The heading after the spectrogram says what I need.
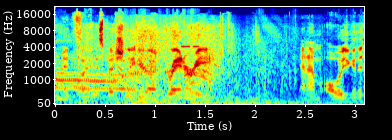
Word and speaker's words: Granary: say it like that stop telling me to say Granary you're wrong you're not wrong but you're not you're not the only one who's right we put it that way you can pronounce it both ways it's not wrong granery okay it's a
